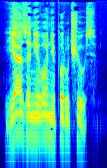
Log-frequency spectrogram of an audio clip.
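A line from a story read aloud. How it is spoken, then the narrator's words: Gloomy speech. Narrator (Russian): мрачно произнес Спеннер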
